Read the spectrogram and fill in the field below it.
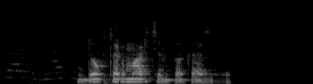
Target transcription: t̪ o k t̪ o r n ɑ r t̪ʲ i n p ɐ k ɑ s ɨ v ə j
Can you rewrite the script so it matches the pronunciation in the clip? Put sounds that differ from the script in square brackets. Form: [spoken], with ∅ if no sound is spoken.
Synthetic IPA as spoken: [d̪] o k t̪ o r [m] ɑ r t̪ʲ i n p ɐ k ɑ [z] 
